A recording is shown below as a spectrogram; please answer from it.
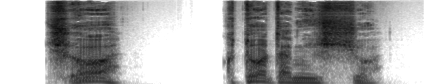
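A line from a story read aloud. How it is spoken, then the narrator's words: Deep grumble, muffled. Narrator (Russian): раздалось босовитое ворчание из-за здоровенной коробки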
